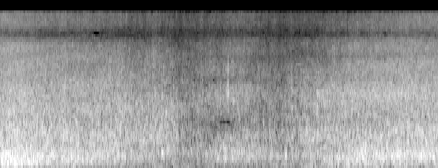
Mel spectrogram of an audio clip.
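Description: Small sea waves breaking and washing up on a sandy beach, with wind on the microphone. The surf eases off about halfway through and builds again near the end as another wave breaks.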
